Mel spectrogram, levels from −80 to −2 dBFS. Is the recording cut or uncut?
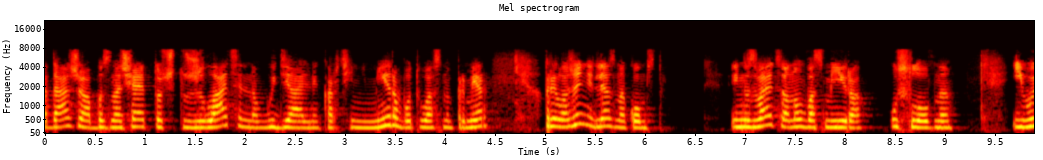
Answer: uncut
